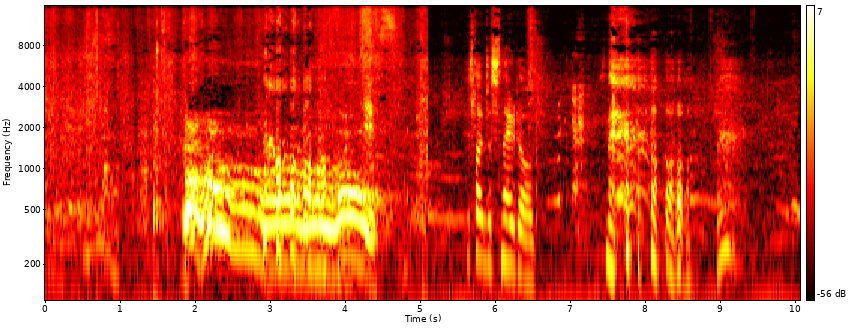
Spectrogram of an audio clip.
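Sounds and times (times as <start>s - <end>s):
husky howling: 1.8s - 4.7s.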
